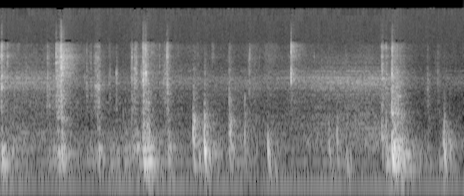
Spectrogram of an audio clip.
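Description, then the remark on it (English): A key jiggles and clicks in the lock of a house's front door, followed by a series of sharp metallic clunks and rattles as the door is unlocked and pushed open, with no talking. “There's the front door key. See if you can work it. I know how it works. You go ahead and open it.”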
